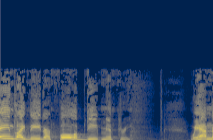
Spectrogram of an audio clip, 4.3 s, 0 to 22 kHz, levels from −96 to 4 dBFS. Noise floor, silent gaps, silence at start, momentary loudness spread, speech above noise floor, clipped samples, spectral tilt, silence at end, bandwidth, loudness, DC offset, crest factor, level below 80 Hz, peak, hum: -63 dBFS; none; 0 s; 17 LU; 46 dB; under 0.1%; -4.5 dB/octave; 0 s; 11.5 kHz; -16 LUFS; under 0.1%; 14 dB; -66 dBFS; -2 dBFS; none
